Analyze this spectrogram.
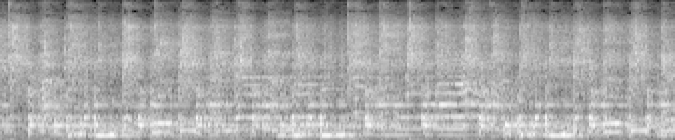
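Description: Music with a melody over a quick, steady rhythm of sharp wooden clicks: kolatam sticks struck together in time by dancers.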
